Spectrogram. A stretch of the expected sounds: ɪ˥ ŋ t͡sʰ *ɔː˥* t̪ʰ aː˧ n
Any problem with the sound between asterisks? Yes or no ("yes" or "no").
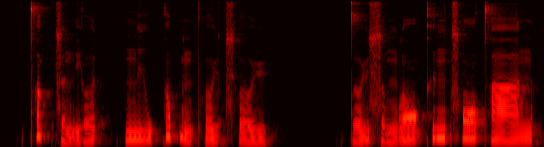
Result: no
